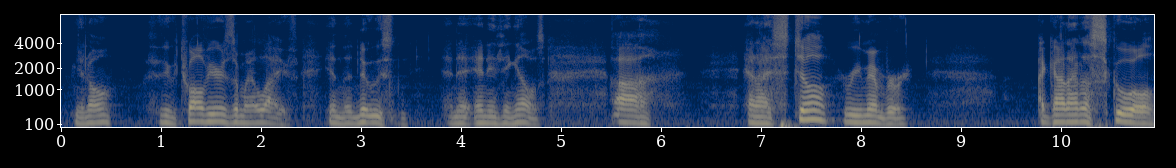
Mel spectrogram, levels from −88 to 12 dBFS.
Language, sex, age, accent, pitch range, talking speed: English, male, 60-79, American, 115-140 Hz, 130 wpm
